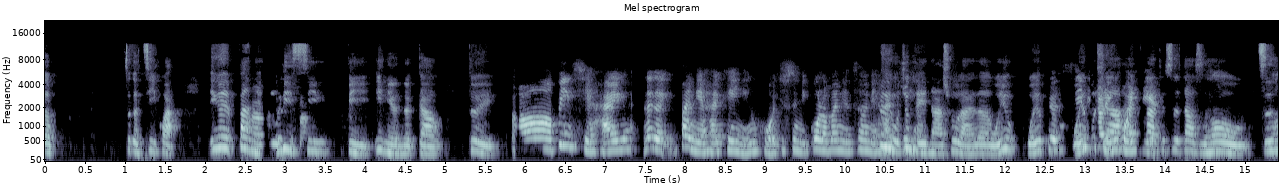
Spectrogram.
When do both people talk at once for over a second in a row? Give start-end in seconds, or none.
12.5-14.0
